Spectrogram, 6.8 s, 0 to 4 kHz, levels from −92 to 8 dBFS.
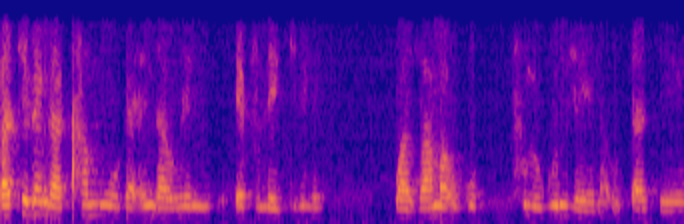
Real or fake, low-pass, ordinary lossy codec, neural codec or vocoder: fake; 3.6 kHz; none; vocoder, 44.1 kHz, 128 mel bands, Pupu-Vocoder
